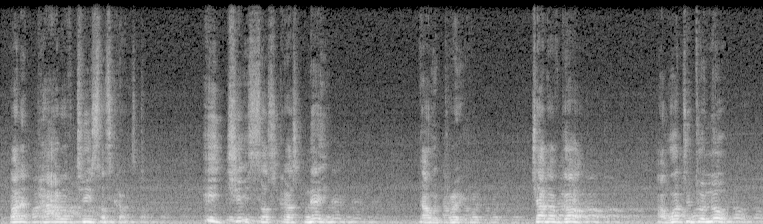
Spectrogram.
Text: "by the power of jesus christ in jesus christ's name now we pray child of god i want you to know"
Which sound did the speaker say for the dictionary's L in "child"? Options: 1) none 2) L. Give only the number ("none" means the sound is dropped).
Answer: 1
